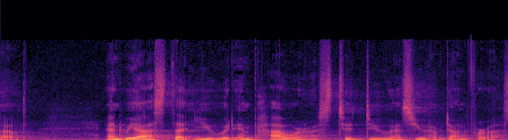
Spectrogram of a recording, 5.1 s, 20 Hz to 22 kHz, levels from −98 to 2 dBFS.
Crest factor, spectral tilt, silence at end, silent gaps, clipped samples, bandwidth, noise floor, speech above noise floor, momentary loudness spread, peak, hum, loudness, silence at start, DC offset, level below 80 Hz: 18 dB; -6.5 dB/octave; 0 s; none; under 0.1%; 15 kHz; -54 dBFS; 24 dB; 12 LU; -12 dBFS; none; -31 LUFS; 0 s; under 0.1%; -48 dBFS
